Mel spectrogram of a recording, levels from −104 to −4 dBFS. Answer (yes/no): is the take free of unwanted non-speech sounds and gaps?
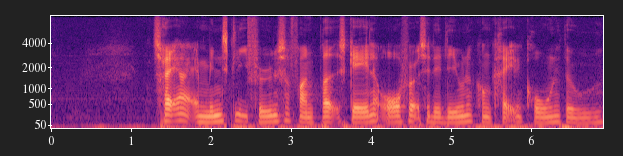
no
